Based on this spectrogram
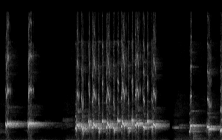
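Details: Sooty-headed bulbul lure call: two drawn-out whistled notes, a pause, then a quick rolling run of chattering whistles, ending with short clear notes.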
